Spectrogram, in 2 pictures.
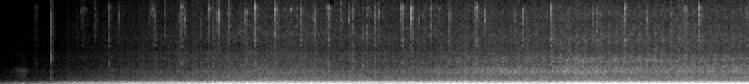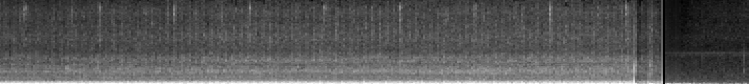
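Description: A car engine rumbles loudly and revs up.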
